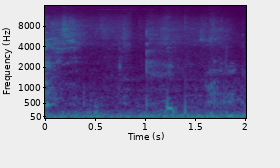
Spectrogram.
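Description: Quiet, stifled laughter from people inside a car.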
